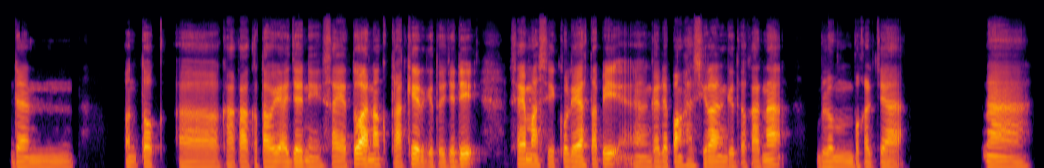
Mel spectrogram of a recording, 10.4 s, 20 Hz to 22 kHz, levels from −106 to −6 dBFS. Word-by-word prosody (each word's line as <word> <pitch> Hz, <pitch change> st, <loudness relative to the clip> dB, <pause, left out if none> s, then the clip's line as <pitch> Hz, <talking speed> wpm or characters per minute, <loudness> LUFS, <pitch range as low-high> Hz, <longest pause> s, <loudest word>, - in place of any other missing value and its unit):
dan 100 Hz, -2 st, 0 dB, 0.9 s
untuk, 110 Hz, 0 st, -3 dB, 0.2 s
eee, 100 Hz, -1 st, -2 dB
Kakak 105 Hz, -1 st, -1 dB
ketahui 100 Hz, +1 st, +3 dB
aja 105 Hz, +3 st, +2 dB
nih, 105 Hz, -4 st, -3 dB
saya 100 Hz, -1 st, 0 dB
itu 100 Hz, -, -3 dB
anak 120 Hz, 0 st, +3 dB
terakhir 110 Hz, +1 st, +2 dB
gitu, 95 Hz, -1 st, -5 dB
jadi 125 Hz, +6 st, +1 dB, 0.3 s
saya 120 Hz, -, +3 dB
masih 115 Hz, -1 st, -1 dB
kuliah 110 Hz, +3 st, +2 dB
tapi, 130 Hz, +3 st, +1 dB
eee, 105 Hz, -, -7 dB
nggak 100 Hz, -, 0 dB
ada -, -, -22 dB
penghasilan 105 Hz, +1 st, +1 dB
gitu, 95 Hz, 0 st, -6 dB
karena 115 Hz, +5 st, +2 dB, 0.4 s
belum 100 Hz, -1 st, -4 dB
bekerja. -, -, -3 dB, 0.7 s
Nah, 100 Hz, -3 st, 0 dB
105 Hz, 150 wpm, -28 LUFS, 100-115 Hz, 0.9 s, ketahui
